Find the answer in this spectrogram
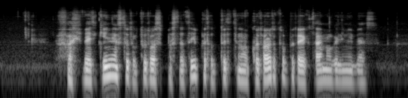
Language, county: Lithuanian, Kaunas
